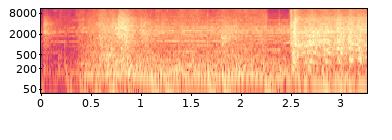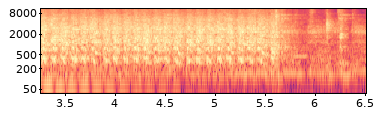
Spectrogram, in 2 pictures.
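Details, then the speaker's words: 1997 Ford 7.3 Powerstroke after replacing the O-rings on all eight injectors, on the first start attempt with harnesses reconnected. Long steady starter churn, around three turns a second, with no catch; a lot of air is believed to be in the system. "probably has a lot of air in the system oh yeah lots of air hope there's enough battery that all"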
